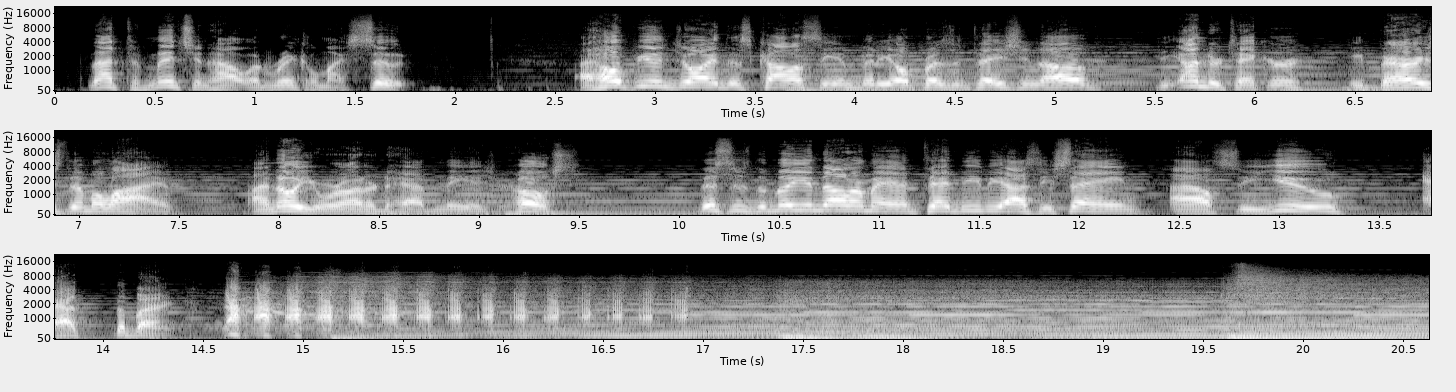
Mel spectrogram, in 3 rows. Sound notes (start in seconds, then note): 14.6 laughs; 17.0 solemn funeral march music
